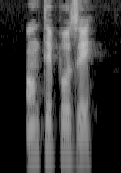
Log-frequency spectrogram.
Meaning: to put or place something before something else
- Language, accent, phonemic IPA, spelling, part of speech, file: French, France, /ɑ̃.te.po.ze/, antéposer, verb, LL-Q150 (fra)-antéposer.wav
